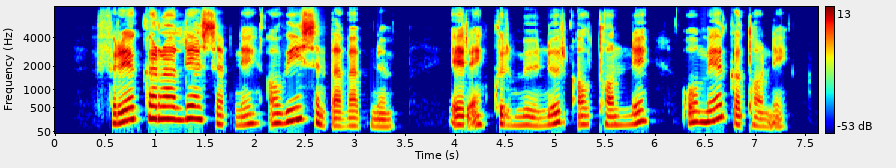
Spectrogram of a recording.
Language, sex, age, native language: Icelandic, female, 60-69, Icelandic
